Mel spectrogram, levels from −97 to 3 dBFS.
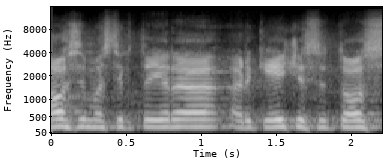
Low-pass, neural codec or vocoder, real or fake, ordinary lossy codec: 14.4 kHz; none; real; AAC, 64 kbps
